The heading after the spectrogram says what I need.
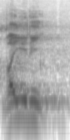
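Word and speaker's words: غيرِ: ghairil magdubi alaihim waladin qal jumhuru giri bil jar mayoritas ahli qiraat membacanya menggunakan kasrah giiri i ya giri alati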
